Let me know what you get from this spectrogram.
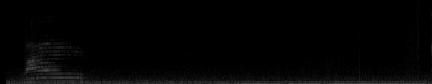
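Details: Pet cat named Leah meowing in a kitchen, wanting chicken being cooked: one drawn-out, harmonic-rich meow near the start, then a steady low hum with no further calls.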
